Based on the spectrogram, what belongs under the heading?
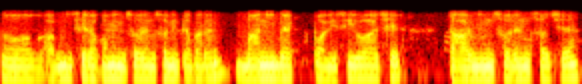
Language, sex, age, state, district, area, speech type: Bengali, male, 30-45, West Bengal, Howrah, urban, conversation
